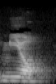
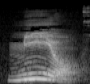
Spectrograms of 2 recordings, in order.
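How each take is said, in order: First: The stress falls on the second syllable. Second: The stress falls on the first syllable. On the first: The speaker calls it wrong. "You cannot say mio" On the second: The speaker calls it right. "This word has the stress on the I"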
